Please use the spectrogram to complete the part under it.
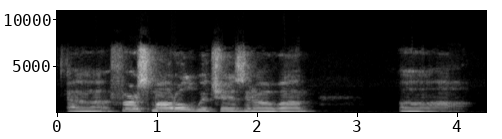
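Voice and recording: Speaking at a very slow pace, a man gets his words out.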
